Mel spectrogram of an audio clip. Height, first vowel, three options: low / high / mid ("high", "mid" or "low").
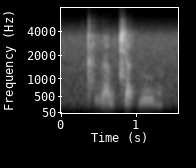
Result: low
